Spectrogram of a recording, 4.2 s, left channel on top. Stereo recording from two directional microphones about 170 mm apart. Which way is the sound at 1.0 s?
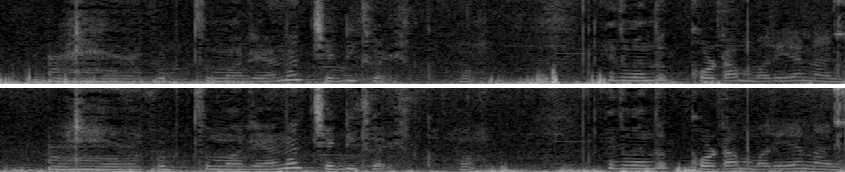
30° right (ahead or behind).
